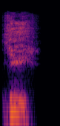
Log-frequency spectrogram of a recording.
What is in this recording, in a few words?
Vox "yeah"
